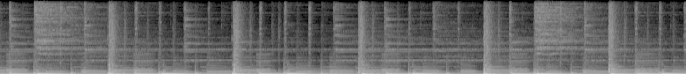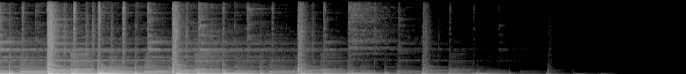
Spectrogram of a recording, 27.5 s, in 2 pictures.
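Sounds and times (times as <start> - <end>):
improvised backing music: 0.0 - 20.8.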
